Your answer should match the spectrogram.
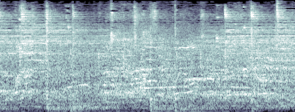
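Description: Basketball dribbled on a hardwood court, its bounces heard over steady crowd chatter in an arena.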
